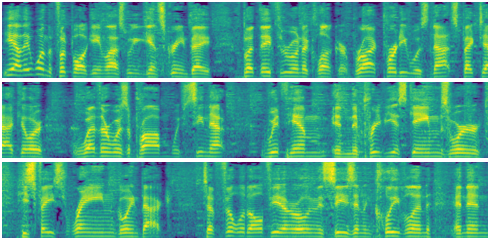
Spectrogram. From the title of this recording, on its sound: Live from the Super Book at Westgate Las Vegas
